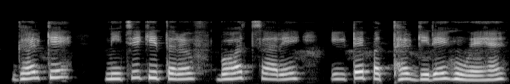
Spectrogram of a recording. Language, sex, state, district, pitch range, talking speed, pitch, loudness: Hindi, female, Uttar Pradesh, Lalitpur, 245-290 Hz, 140 wpm, 255 Hz, -15 LUFS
